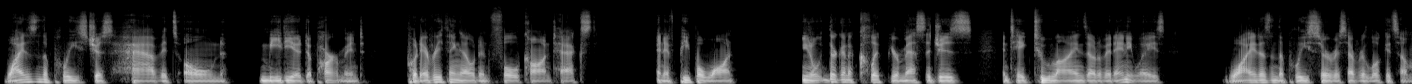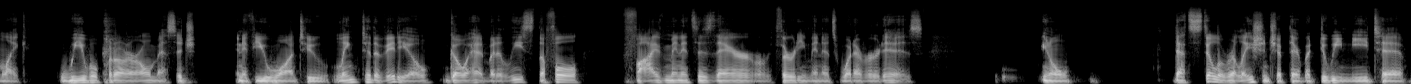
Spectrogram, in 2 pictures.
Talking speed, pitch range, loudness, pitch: 195 wpm, 80-90 Hz, -19 LUFS, 85 Hz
